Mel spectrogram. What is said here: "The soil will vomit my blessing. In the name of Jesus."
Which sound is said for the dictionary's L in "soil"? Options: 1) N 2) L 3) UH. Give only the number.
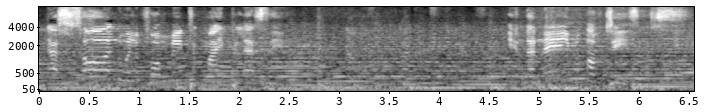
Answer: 1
